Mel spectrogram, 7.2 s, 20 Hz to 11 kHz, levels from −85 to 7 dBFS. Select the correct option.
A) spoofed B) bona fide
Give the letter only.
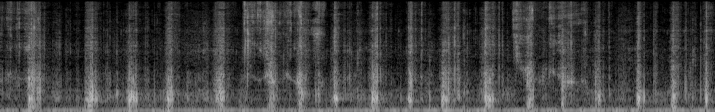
B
